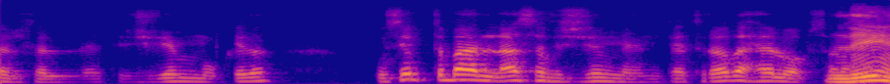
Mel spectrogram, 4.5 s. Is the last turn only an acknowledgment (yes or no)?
no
